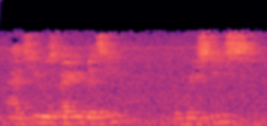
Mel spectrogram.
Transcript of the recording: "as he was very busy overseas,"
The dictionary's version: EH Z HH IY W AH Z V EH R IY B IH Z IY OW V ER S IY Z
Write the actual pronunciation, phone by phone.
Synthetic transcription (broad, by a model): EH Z HH IY W AH Z V EH R IY B IH Z IY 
